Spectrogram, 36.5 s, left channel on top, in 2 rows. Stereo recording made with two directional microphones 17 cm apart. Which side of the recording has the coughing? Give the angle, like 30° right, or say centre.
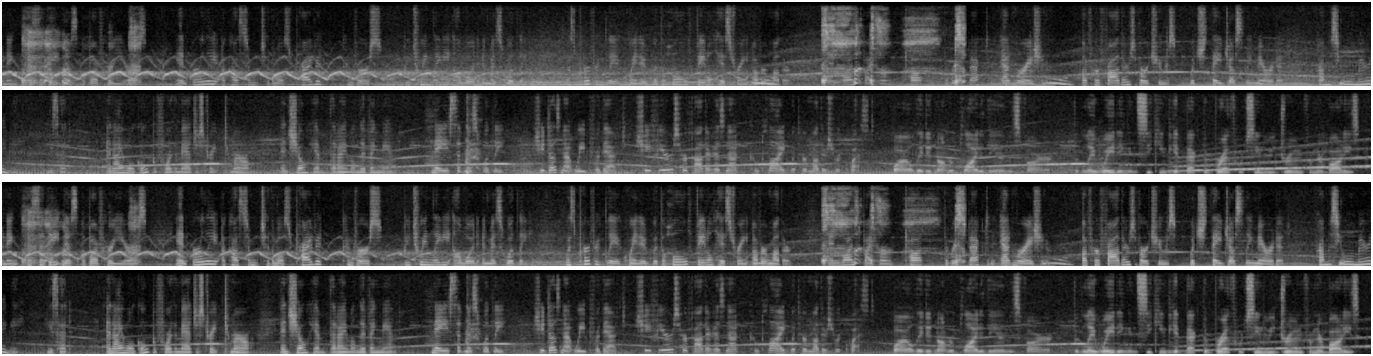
40° left.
